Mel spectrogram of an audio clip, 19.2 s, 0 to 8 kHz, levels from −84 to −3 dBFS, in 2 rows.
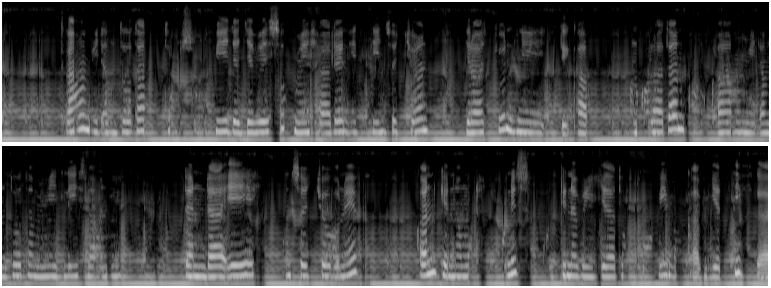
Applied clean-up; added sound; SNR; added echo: neural mask model RNNoise.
